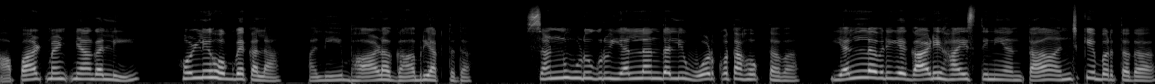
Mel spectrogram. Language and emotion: Kannada, fearful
